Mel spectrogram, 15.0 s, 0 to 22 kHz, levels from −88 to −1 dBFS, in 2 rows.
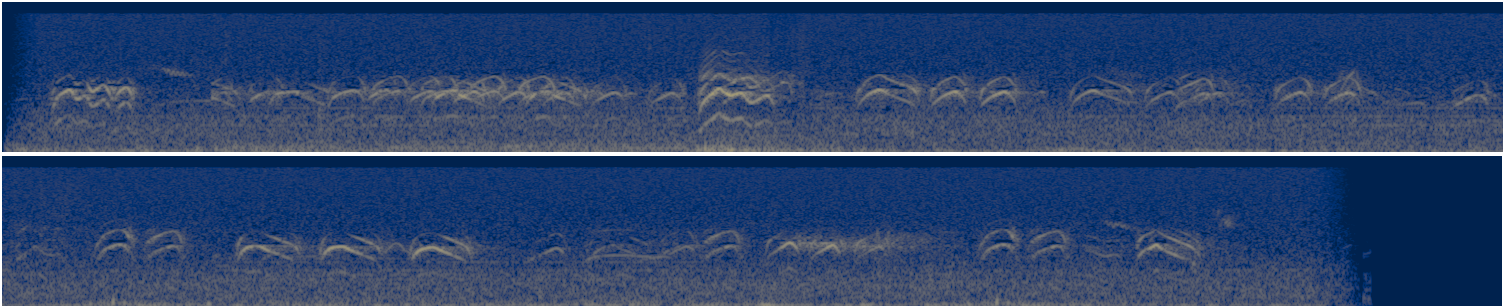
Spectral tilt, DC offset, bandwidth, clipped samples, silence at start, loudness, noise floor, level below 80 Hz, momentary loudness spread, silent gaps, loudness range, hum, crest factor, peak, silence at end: -3 dB/octave; under 0.1%; 16 kHz; under 0.1%; 0 s; -43 LUFS; under -90 dBFS; -54 dBFS; 11 LU; none; 7 LU; none; 22 dB; -22 dBFS; 0.65 s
